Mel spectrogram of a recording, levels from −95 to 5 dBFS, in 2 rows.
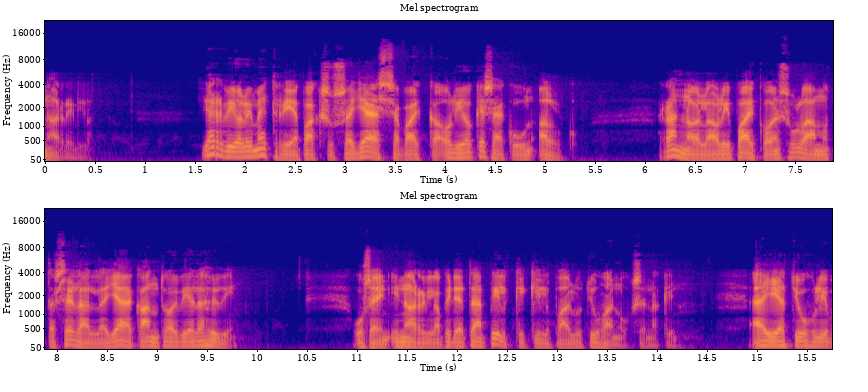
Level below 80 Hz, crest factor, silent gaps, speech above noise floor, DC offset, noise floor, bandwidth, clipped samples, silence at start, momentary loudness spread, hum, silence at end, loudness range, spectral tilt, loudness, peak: -46 dBFS; 24 dB; none; 47 dB; under 0.1%; -71 dBFS; 12.5 kHz; under 0.1%; 0 s; 10 LU; none; 0 s; 4 LU; -4 dB/octave; -22 LUFS; -2 dBFS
